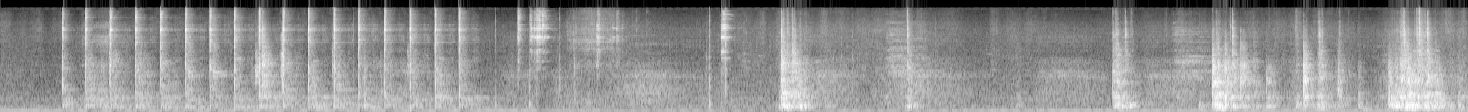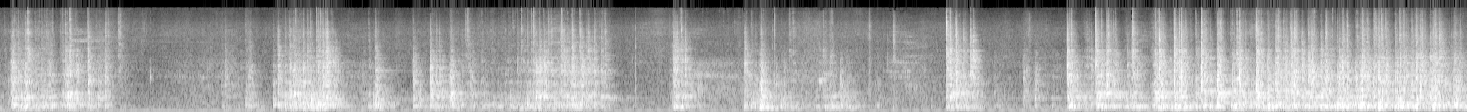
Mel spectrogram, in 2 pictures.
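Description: Hand tools working on a sheet-metal furnace blower housing: a fast run of evenly spaced clicks, about four a second, for the first few seconds, then scattered metal knocks and clanks as the housing is handled and turned over, and a longer, louder rough noise near the end.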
